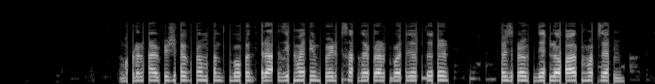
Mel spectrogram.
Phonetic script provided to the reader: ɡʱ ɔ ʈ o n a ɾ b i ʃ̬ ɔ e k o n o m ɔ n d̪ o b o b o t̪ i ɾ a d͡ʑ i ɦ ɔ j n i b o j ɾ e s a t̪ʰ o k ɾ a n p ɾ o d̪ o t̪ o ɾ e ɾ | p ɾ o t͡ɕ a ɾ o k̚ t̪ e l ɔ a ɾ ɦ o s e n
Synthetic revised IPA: ɡʱ ɔ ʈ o n a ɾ b i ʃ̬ ɔ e k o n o m ɔ n t̪ o b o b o t̪ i ɾ a d͡ʑ i ɦ ɔ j n i b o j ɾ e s a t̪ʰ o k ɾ a n p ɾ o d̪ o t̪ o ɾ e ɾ | p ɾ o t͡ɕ a ɾ o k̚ d̪ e l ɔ a ɾ ɦ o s e n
